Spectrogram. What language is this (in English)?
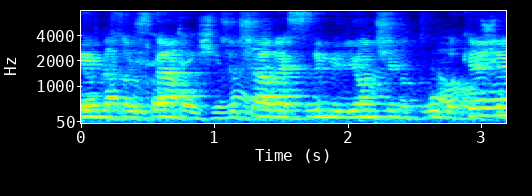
Hebrew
